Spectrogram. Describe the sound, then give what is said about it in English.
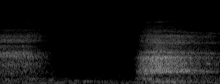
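A deep breath: two soft, breathy rushes of air separated by a quieter gap, the second one louder and fuller, with no words spoken. “So I'm going to stop, breathe. Everybody just breathe with me.”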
